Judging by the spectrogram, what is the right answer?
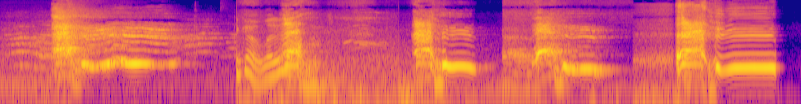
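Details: Five separate sneezes in quick succession, each a sharp burst with a voiced tail; ordinary sneezing.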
